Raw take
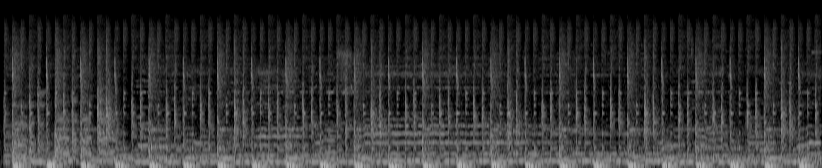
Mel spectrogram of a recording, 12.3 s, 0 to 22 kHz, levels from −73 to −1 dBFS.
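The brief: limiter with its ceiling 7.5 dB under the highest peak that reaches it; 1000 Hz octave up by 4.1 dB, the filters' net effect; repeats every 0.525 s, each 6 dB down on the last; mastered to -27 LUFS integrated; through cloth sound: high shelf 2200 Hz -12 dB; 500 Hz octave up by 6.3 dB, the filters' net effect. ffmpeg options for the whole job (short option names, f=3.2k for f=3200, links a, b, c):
-af "equalizer=f=500:t=o:g=7,equalizer=f=1k:t=o:g=5.5,alimiter=limit=-22dB:level=0:latency=1,highshelf=f=2.2k:g=-12,aecho=1:1:525|1050|1575|2100|2625|3150:0.501|0.251|0.125|0.0626|0.0313|0.0157,volume=7.5dB"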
